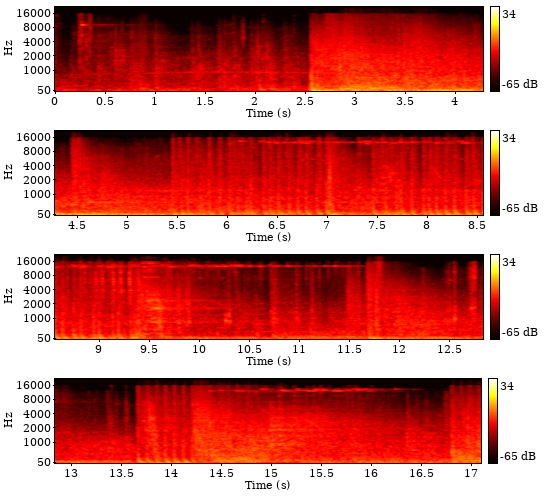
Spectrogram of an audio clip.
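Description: A hand grenade explodes with a sudden loud broadband blast in Generation Zero, followed by sustained heavy gunfire and rumbling that stays loud and dense to the end.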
